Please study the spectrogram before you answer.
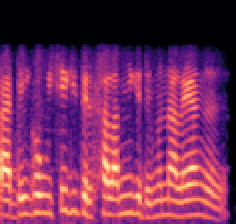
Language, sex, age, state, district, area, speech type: Bodo, female, 60+, Assam, Kokrajhar, rural, conversation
